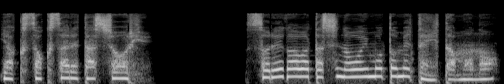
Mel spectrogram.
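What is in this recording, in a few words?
win, Japanese; HK33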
